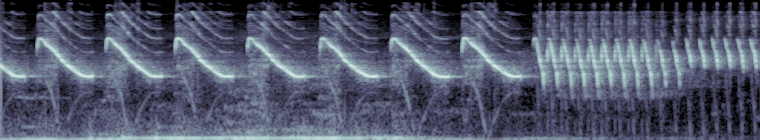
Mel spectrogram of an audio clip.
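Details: Canary song meant as a training recording for other birds: a run of loud descending whistled sweeps repeated about three times a second, then a fast buzzy trill, over a faint low hum.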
